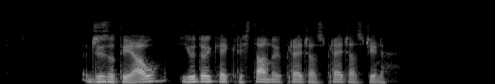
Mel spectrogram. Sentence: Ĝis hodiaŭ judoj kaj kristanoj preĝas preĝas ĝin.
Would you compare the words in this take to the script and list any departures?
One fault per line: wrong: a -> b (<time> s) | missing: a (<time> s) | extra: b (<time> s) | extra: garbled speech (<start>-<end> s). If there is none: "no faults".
no faults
